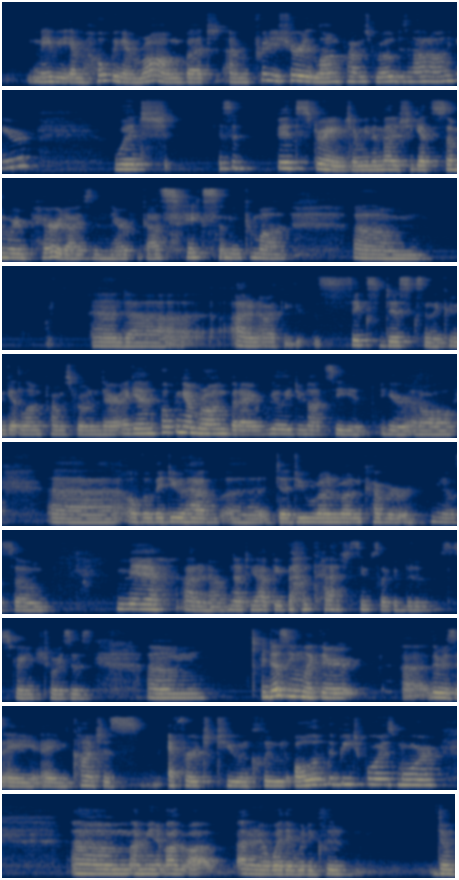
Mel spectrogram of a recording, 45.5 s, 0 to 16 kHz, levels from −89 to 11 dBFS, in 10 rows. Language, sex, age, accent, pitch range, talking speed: English, female, 30-49, American, 180-210 Hz, 180 wpm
